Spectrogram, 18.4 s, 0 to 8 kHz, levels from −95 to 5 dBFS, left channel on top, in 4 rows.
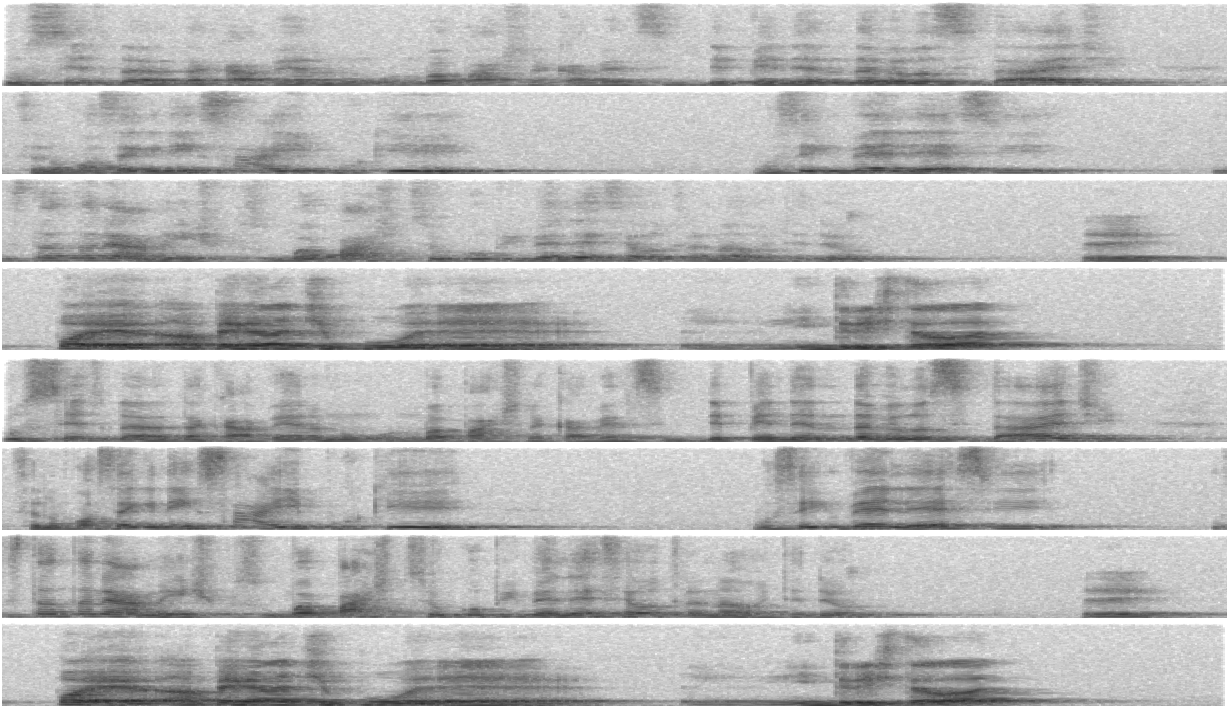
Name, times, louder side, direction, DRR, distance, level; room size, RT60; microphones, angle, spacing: voice 1, 0.0-4.2 4.6-6.4 7.4-8.6 9.1-12.5, right 1 dB, 75° right, 7 dB, 0.4 m, -26 dB
voice 2, 14.0-16.0 16.3-17.5, left 1 dB, ahead, 1 dB, 0.4 m, -19 dB
2.6 x 2.6 x 2.3 m, 0.80 s
head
